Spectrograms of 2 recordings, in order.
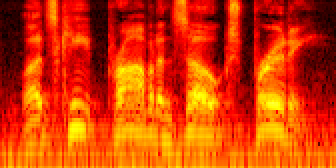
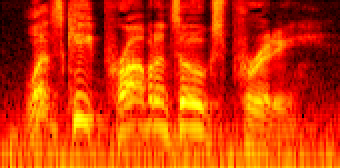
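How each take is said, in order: First: It is said plainly, without much passion. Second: It is said with strong, rousing passion.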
